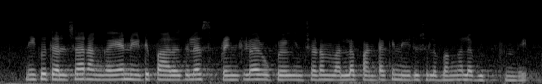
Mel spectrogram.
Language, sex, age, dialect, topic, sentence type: Telugu, female, 18-24, Telangana, agriculture, statement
